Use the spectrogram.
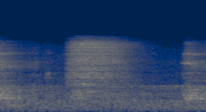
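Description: Audible breaths during a Goju-ryu karate breathing exercise, with a long, forceful nasal inhale followed by a softer exhale and the start of another inhale, close and fairly loud with no talking.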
